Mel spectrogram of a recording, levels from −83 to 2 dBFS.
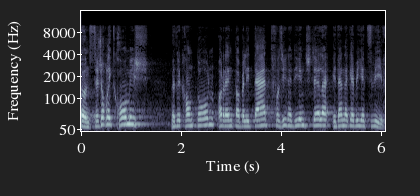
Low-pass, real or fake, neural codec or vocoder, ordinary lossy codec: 9.9 kHz; real; none; none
